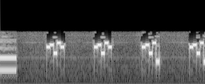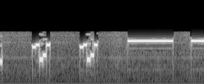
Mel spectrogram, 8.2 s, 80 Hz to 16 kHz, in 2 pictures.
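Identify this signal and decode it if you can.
Five-tone selective call (ZVEI), heard as quick runs of five tones, tones of about 70 ms. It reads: 89508 89508 89501 89501 89249 89249
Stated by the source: SDR-received ZVEI five-tone call, code 89229.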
